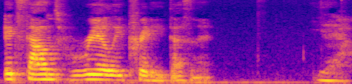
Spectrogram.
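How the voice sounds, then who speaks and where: A woman with a low voice reads a picture story slowly to young children as a storyteller and channel host. She speaks straight to the child, full of questions, playful expression and exaggerated reactions.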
